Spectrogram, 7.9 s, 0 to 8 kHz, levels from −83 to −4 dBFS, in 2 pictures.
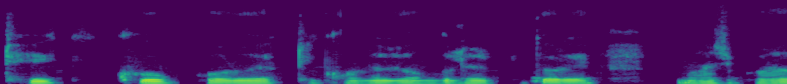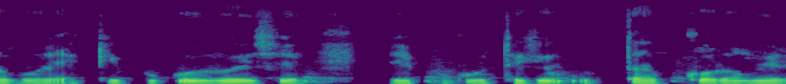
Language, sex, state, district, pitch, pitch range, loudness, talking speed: Bengali, male, West Bengal, North 24 Parganas, 120 Hz, 120-125 Hz, -26 LUFS, 130 wpm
